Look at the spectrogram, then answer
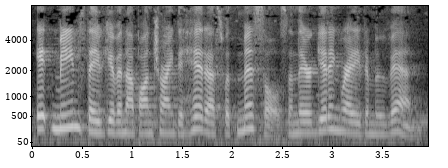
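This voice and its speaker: A woman's voice: medium pitch, fast talker, faint music behind, natural voice. Woman playing a cool, decisive fleet leader. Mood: calm, confident. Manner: calm, commanding, dry. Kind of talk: audio drama acting.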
